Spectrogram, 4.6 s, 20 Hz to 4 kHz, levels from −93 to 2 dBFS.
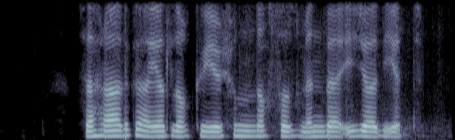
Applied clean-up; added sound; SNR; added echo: neural separator model SepFormer DNS4.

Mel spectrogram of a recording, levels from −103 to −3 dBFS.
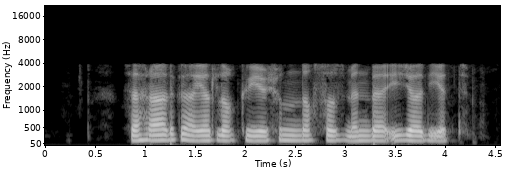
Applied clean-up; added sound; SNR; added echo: none; none; none; none.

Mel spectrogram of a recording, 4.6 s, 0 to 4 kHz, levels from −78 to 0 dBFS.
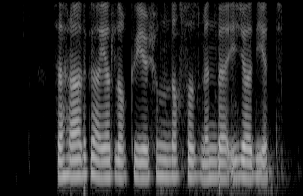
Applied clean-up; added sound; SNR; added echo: neural mask model RNNoise.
